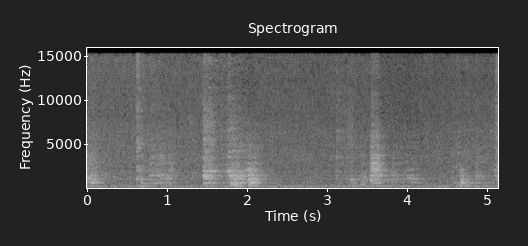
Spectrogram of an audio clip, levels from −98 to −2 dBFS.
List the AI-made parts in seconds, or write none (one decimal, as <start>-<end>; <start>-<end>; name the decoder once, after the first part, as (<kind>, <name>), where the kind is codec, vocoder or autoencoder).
0.0-1.5 (vocoder, Vocos); 2.1-3.6; 4.2-5.1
